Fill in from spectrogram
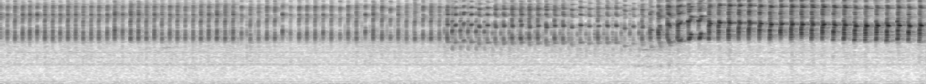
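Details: Lovebird song in full pigter style for night training: a sustained, buzzy high trill of very rapid pulses that grows louder and denser toward the end.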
